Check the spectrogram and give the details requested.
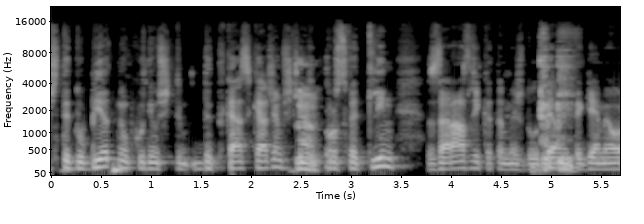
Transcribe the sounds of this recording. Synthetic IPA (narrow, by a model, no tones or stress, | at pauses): ʃt̪ɛd̪obiət̪nɛopxod̪imosʃt̪ɛd̪t̪ɐ̥kad̪ɐsi̥kaʒɛmʃt̪ɛɡpɾosvɛt̪limzɐɾazlikət̪əmɛʒd̪uːd̪ɛlˠnit̪ɛɡɛmɛɔ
